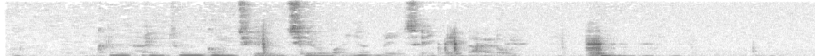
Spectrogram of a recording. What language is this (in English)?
Cantonese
